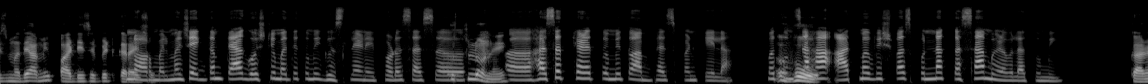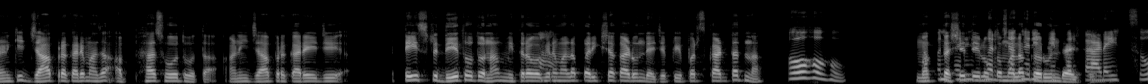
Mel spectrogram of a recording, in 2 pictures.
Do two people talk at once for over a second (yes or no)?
yes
